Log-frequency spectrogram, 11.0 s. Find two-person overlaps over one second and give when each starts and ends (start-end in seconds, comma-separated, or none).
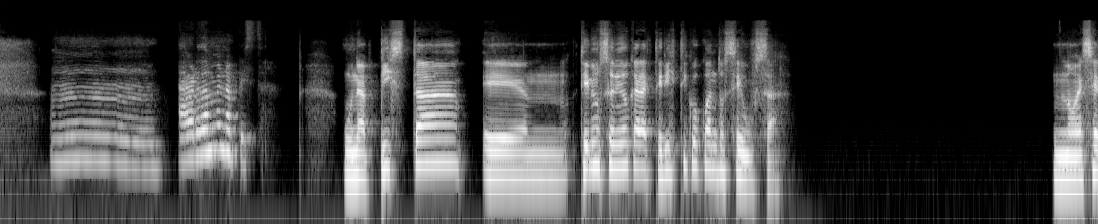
none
